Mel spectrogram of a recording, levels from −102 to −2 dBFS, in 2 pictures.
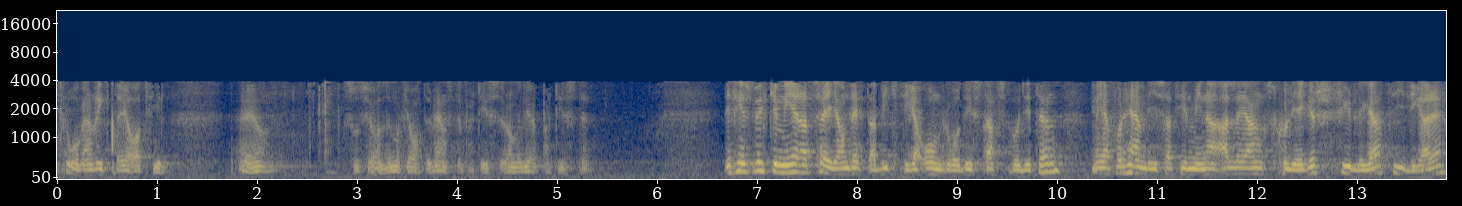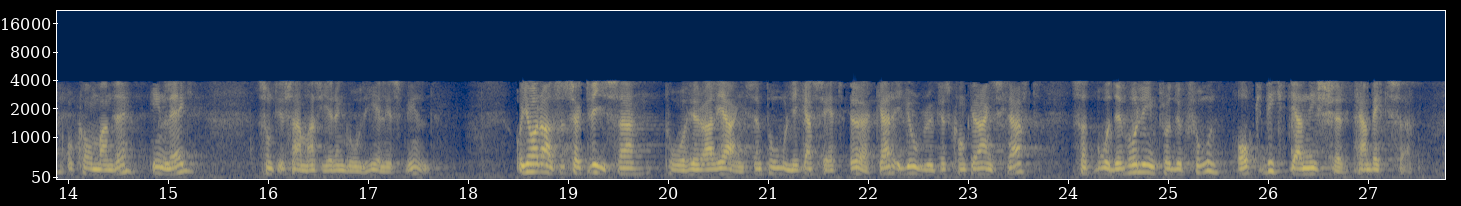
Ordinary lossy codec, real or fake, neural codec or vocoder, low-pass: AAC, 16 kbps; real; none; 7.2 kHz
